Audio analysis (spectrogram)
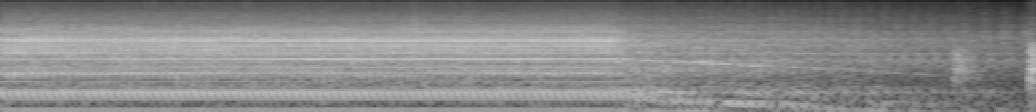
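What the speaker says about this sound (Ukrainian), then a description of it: "Зараз працює він на генераторі." A generator running to power a mobile tire workshop container, a steady, loud droning hum with tonal engine harmonics that winds down and fades after about three seconds, leaving quieter mechanical noise.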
